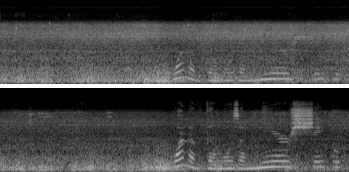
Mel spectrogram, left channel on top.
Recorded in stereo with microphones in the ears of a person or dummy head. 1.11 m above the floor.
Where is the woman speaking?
85° right.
